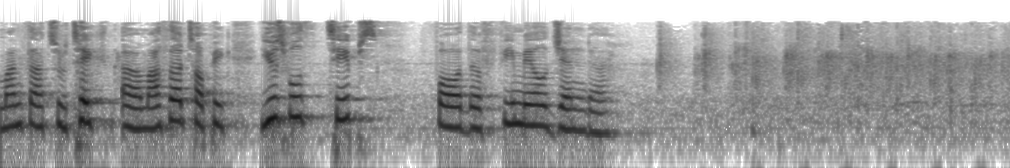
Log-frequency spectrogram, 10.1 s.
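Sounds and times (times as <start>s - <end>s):
speech: 0.0s - 3.8s, 4.4s - 6.2s
audience clapping: 6.6s - 10.0s.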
